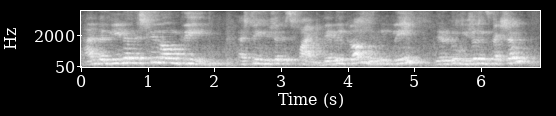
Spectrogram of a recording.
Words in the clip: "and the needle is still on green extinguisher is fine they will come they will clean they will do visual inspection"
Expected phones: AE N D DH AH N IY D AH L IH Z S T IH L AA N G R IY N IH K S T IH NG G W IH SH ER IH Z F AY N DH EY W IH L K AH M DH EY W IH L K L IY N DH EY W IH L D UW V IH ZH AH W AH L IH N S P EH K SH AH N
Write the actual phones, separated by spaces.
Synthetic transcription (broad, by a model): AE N D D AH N IY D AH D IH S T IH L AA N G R IY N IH S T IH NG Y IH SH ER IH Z F AY N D EY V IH L K AH M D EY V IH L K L IY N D EY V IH L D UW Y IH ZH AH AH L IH N S P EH K SH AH N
